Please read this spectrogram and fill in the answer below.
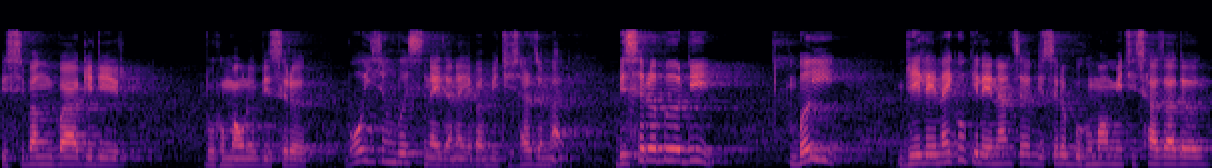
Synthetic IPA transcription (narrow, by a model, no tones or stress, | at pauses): b̥isibaŋbaɡediɾ | buɦumawnɯbisɾɯbojsɯŋbɯsinajzanajebamitʰisaɾzɯmnaj | bisɯɾɯbɯdi | bɯj | ɡelenajkʰoɡelenant͡sɯbisɾɯbuɦumawmitʰisazad̪ɯ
